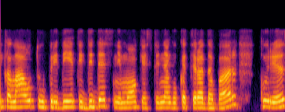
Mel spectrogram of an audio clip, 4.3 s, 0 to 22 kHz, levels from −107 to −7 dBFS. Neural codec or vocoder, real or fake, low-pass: none; real; 7.2 kHz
